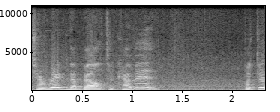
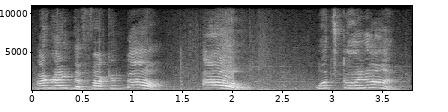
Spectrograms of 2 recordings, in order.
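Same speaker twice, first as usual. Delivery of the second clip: very high, indignant dog voice; freaking-out dog voice; slower than usual. Retold or imitated. Dog complaining to owner about being left outside, freaking out. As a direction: voice an outraged dog, pitched way up. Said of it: "He's, like, freaking out".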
